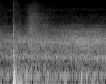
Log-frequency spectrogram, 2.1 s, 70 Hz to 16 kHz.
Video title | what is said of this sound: Essai routier (Test drive) Hyundai i30 / Elantra GT 2014 - Part. 1 | C'est plastique, oui, effectivement, ça sonne même creux un petit peu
